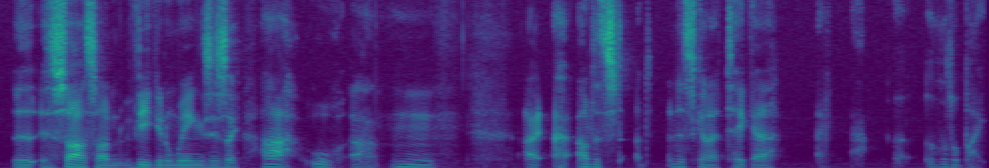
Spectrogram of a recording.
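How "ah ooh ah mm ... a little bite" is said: stumbling and hesitating over each word. Retelling a celebrity eating hot wings: Jeff Goldblum voice. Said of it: "That's a pretty good Jeff Goldblum impersonation".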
